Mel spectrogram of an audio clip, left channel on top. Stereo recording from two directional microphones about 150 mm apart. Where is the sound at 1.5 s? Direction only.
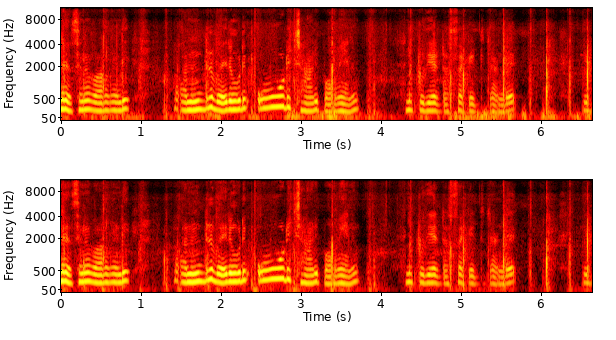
15° right (ahead or behind).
